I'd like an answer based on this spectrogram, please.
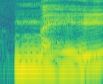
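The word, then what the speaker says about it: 美: So pay extra attention to the make or American because may is third tone. So you have to have the curve go down then go up a little bit or it sounds like you're from me.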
